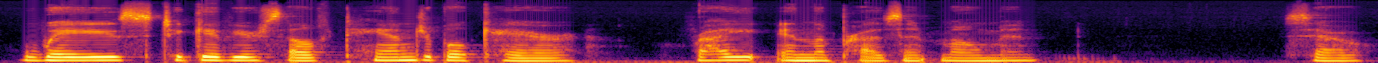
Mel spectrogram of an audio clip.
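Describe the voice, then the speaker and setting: Soft, very slow, breathy woman guiding meditation. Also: fairly low pitch. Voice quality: soft, breathy, often near-whispered. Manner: gentle, soothing, unhurried, with long pauses. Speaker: meditation guide. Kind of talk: guided relaxation meditation, soft ASMR-like delivery.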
